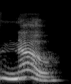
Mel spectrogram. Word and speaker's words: know: Yes, it's a word that we want to recognize, but we also want to know how to spell it correctly, okay? So this word is no.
